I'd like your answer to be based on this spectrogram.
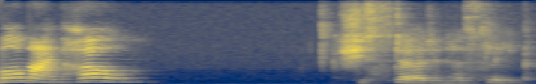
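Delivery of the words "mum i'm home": very loud, high calling-out. Coming home from school, calling to Mum in her bedroom in a loud voice. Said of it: "said in a loud voice".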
